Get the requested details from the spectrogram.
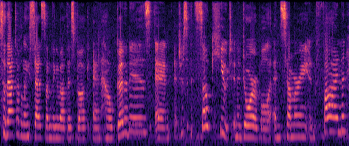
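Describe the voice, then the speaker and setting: The voice has an upbeat tone and lively intonation at a fairly quick pace. There are hardly any pauses, and background noise is noticeable. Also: woman, fairly high pitch for a woman. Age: young. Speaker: book reviewer. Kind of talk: casual talk to camera.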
